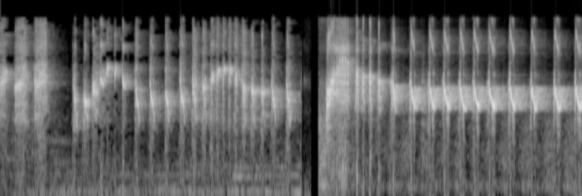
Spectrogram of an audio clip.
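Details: Songbird master recording for competition birds: dense fast chattering trill with a swooping rising-falling contour, a brief break, then a clear repeated pulsing phrase of bright notes.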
